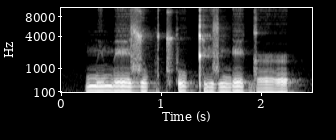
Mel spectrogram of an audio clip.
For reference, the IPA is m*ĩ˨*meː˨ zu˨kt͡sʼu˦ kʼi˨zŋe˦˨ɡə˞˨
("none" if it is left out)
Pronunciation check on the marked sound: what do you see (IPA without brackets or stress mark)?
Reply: ĩ˨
